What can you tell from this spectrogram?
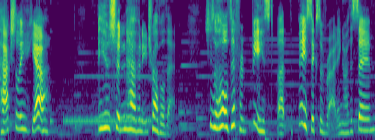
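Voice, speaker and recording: Clear music plays behind a husky, put-on character voice. The pace is moderate. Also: woman, high pitch for a woman. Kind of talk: casual, reassuring.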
